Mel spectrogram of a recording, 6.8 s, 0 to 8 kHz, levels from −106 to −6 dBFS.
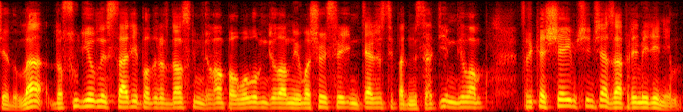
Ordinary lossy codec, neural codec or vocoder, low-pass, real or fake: none; codec, 16 kHz, 0.8 kbps, ZipCodec; none; fake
